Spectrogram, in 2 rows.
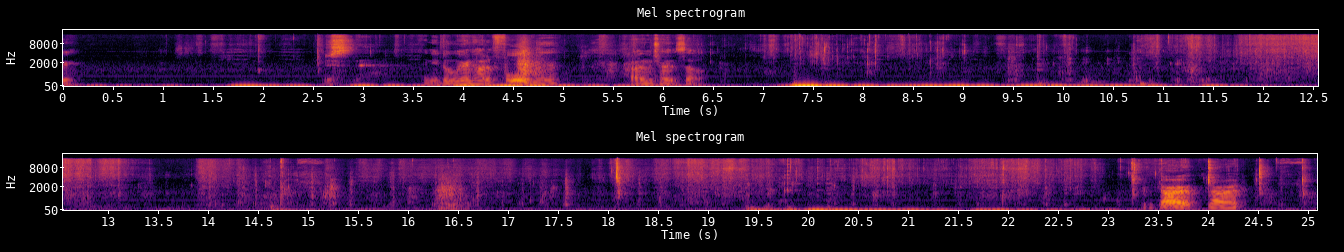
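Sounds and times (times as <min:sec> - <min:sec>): chewing and mouth sounds: 0:06.4 - 0:11.7, 0:14.4 - 0:25.0.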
